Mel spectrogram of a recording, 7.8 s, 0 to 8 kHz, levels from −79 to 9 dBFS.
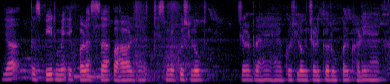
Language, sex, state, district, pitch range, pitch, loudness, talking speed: Hindi, male, Uttar Pradesh, Varanasi, 160-170 Hz, 165 Hz, -34 LUFS, 160 wpm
